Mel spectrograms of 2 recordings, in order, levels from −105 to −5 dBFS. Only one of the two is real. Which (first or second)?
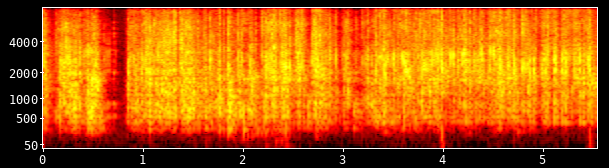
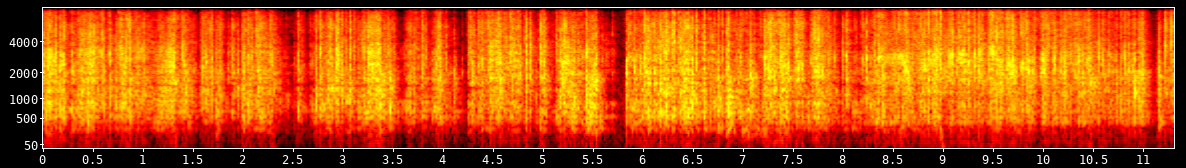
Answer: first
